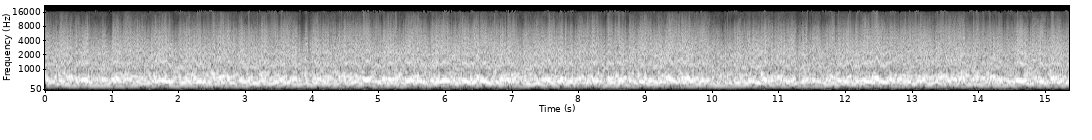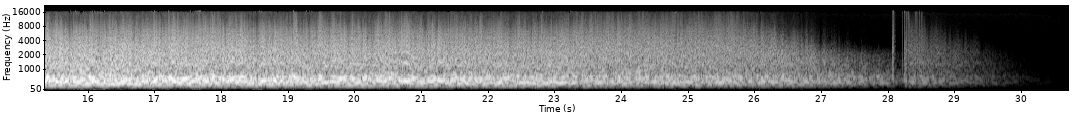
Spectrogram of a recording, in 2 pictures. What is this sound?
Distorted Elemnts 05
various recordings and soundfiles -> distorted -> ableton corpus -> amp
amp, distorted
